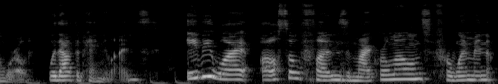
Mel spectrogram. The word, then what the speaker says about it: EBY: Let's talk about a brand called EBY, but it's actually pronounced EB. EBY stands for Empowered by You, but is pronounced EB.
